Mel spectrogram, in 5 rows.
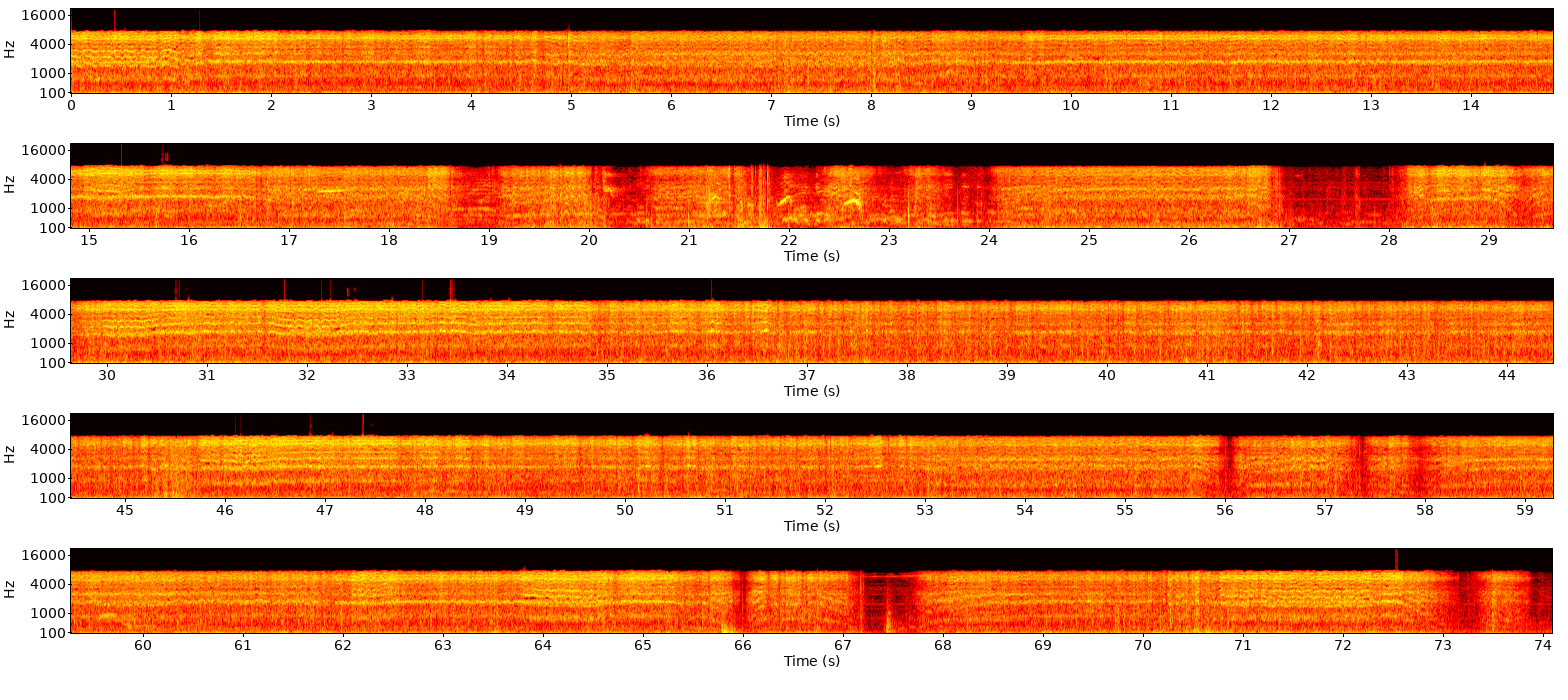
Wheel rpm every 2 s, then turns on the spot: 220, 230, 220, 210, 220, 230, 230, 230, 200, 110, 80, 50, 160, 60, 140, 220, 230, 230, 230, 230, 230, 230, 230, 230, 230, 230, 210, 170, 90, 190, 230, 220, 200, 90, 220, 210, 60.
26-28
